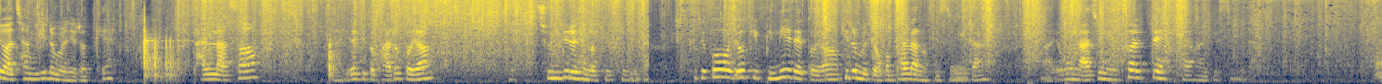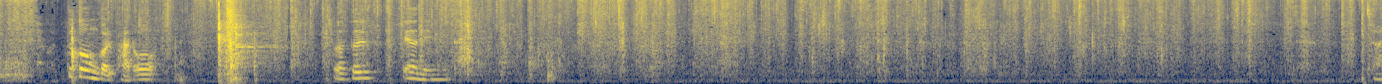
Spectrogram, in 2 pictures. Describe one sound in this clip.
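Plastic wrap crinkles and rustles as hands smooth and handle it.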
